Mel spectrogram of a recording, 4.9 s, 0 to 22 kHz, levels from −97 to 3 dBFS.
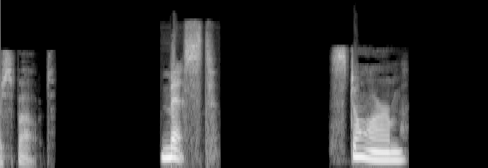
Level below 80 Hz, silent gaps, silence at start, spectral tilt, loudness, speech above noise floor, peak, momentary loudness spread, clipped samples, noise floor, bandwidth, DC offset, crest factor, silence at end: -54 dBFS; 0.57-1.36 s, 2.21-3.26 s; 0 s; -5 dB/octave; -13 LUFS; over 78 dB; 0 dBFS; 17 LU; under 0.1%; under -90 dBFS; 14 kHz; under 0.1%; 16 dB; 0.8 s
